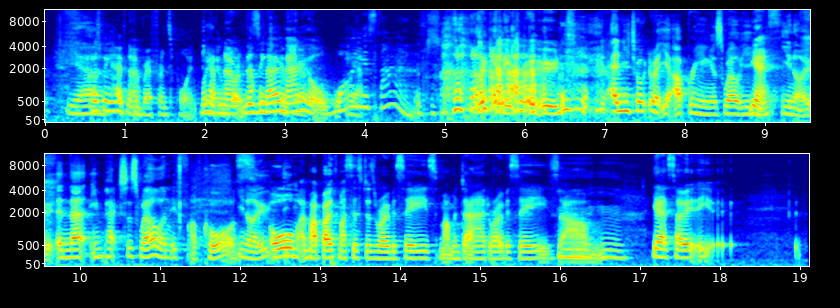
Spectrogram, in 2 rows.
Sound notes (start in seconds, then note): 5.0 all laugh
